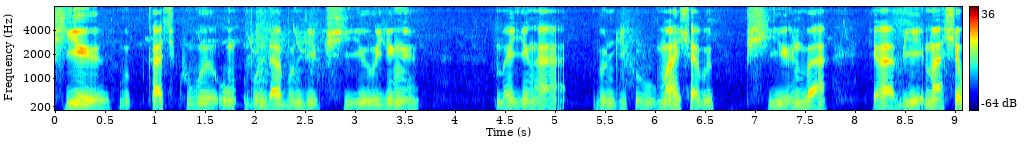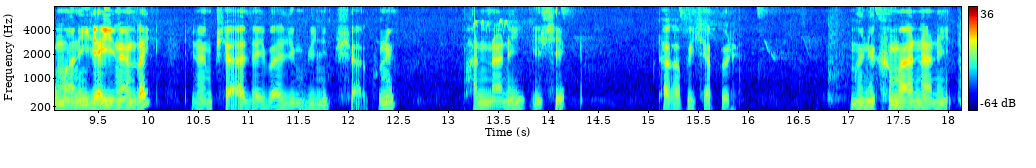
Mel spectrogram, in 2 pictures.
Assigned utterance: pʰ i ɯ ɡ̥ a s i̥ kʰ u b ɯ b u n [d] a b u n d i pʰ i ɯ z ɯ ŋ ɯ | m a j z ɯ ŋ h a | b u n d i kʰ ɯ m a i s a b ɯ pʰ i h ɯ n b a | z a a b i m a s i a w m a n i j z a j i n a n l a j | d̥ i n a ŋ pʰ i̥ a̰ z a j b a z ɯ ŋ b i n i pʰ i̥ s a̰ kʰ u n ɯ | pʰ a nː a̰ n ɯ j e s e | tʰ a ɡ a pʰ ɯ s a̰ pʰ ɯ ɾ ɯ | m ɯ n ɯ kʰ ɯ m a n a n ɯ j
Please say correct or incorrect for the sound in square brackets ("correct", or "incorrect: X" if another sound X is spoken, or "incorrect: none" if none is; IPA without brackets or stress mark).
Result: correct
